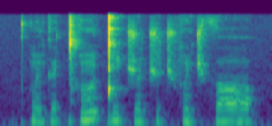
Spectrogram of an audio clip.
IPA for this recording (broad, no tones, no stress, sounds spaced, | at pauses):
kʷʰ ɛ̃ k ʏ ǀʰ õ ǃ i t͡ʃ o t͡ʃ u t͡ʃ f ə̃ t͡ʃ θ ɔ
